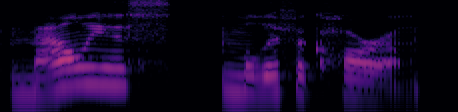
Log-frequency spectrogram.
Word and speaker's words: Malleus Maleficarum: the Malleus Maleficarum was written, and I know that pronunciation is right because I had it double checked.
